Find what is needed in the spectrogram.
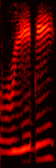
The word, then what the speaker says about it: Riebe: Just look me up under my name, Neil Riebe. My name is spelled N-E-I-L, and then last name, R-I-E-B as in boy, E.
